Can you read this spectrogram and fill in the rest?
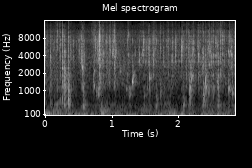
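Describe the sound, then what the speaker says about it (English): Water trickles and drips from a boiler pump fitting during a new pump installation, with irregular close splashes and patters over a continuous low wet background. "We're going to just let it drip out while we tighten this down."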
